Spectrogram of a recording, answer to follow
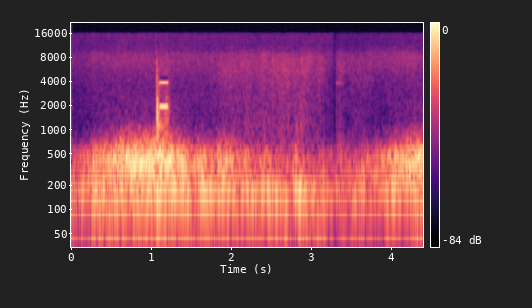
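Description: Low, rumbling sci-fi ambient drone that swells and fades slowly, with a short, high electronic beep about a second in and a fainter blip near the end.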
